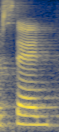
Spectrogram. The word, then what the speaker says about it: Stijn: I've got a question for Stijn. Hope I've pronounced your name correctly.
